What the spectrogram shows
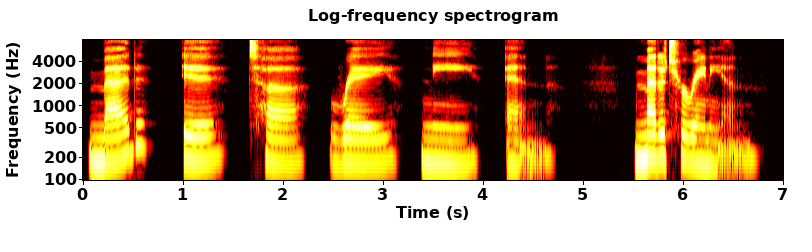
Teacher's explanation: Mediterranean Common mispronunciation: Med-it-er-a-ne-an Correct pronunciation: Med-i-ter-ra-ne-an Six syllables with the stress on the fourth.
